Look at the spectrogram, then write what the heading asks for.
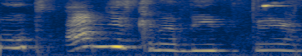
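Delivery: high, sneaky put-on kid voice.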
